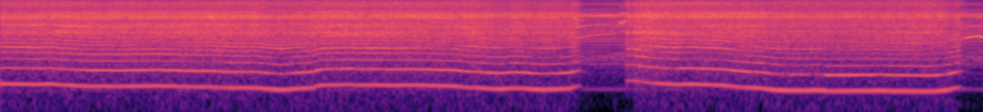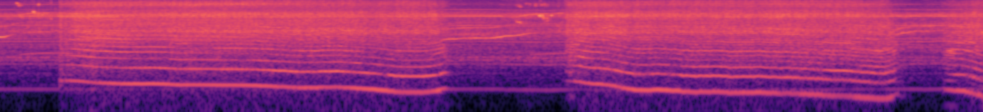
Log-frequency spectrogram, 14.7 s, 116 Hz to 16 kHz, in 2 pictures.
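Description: Makita XPH07 brushless hammer drill in hammer mode boring into a concrete block, running in four stretches with brief pauses, its pitch sagging under load in each. It stops near the end as the bit breaks through. A blower's steady hum runs underneath.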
